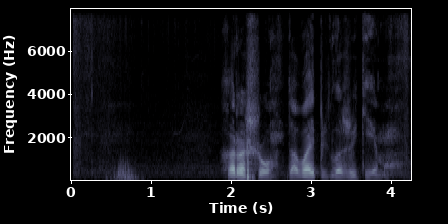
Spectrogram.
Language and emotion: Russian, neutral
